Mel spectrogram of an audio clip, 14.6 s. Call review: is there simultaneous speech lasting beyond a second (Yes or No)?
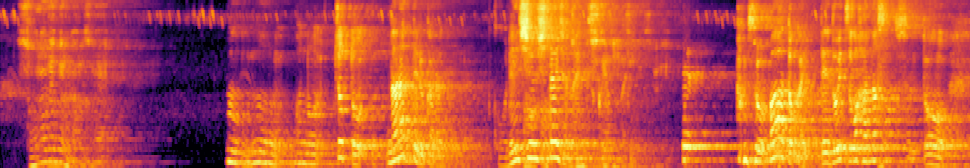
Yes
